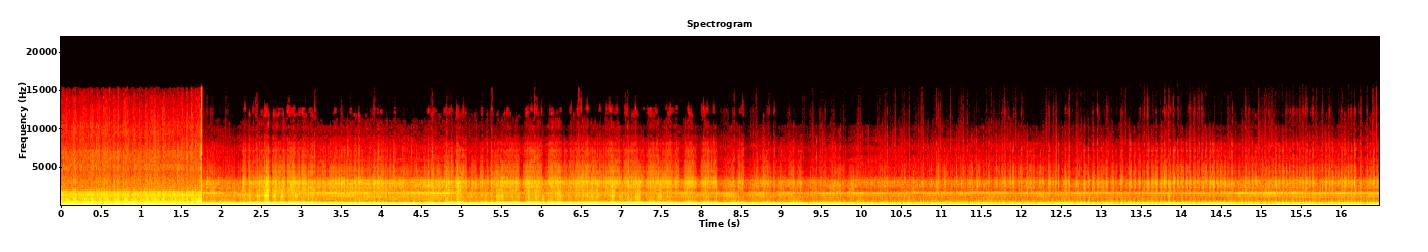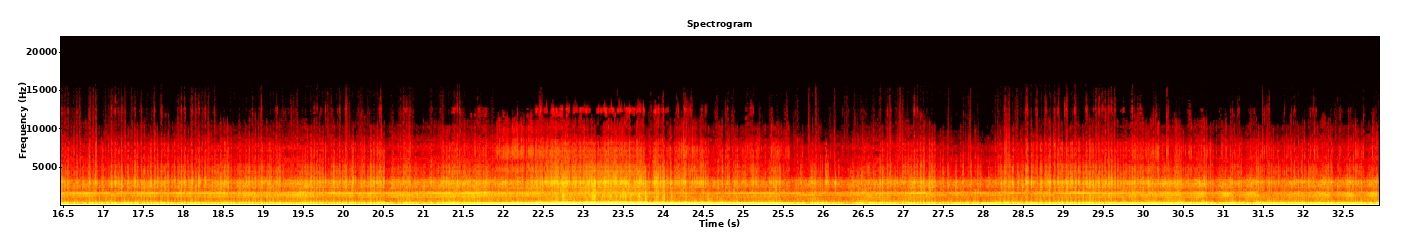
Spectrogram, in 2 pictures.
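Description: Snowmobile engine running under way on a trail, its pitch climbing as the throttle opens about two seconds in, easing off around ten seconds, rising again past twenty seconds, dropping briefly and climbing once more near the end.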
